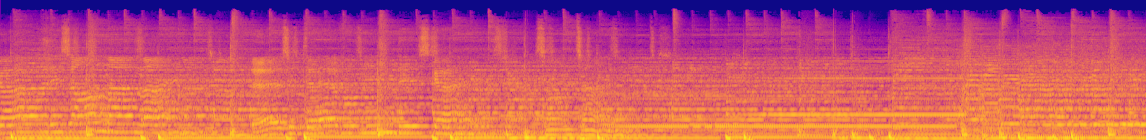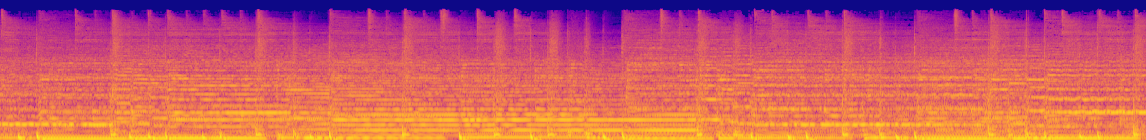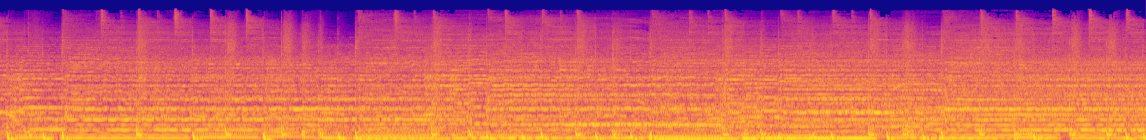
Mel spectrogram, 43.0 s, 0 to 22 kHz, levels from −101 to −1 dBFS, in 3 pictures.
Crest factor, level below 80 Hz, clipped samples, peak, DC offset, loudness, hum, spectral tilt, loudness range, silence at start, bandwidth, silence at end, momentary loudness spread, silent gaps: 12 dB; -16 dBFS; under 0.1%; 0 dBFS; under 0.1%; -13 LUFS; none; -5.5 dB/octave; 4 LU; 0 s; 16.5 kHz; 0 s; 4 LU; none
